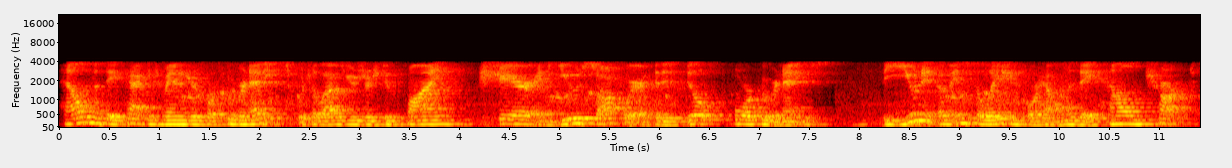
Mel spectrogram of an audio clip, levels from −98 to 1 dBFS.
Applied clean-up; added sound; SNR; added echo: neural separator model SepFormer DNS4.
